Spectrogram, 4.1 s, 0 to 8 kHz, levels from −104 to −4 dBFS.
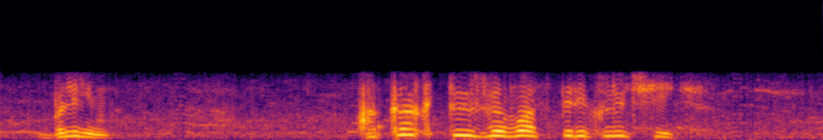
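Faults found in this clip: iLBC codec throughout: narrowband, roughly 250 Hz to 3.5 kHz, audibly rough and synthetic. Frame-independent excitation coding, which fits the 30 ms, 13.33 kbps mode.

Lost iLBC frames at 0.87 s (60 ms) and 3.66 s (120 ms): buzzy held-vowel fill, the second one fading. Decoder repeats the last pitch cycle and recovers almost immediately.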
